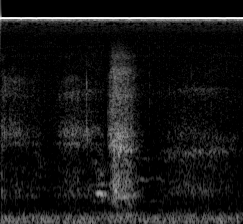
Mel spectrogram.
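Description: A young man groans weakly in pain.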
